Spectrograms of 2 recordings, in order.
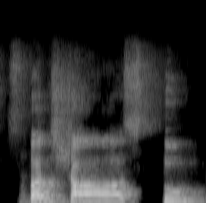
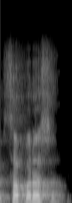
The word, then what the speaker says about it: स्पर्श: अगला देखो, ये बोलिए, मात्रा, स्पर्शास्तु, स्पर्श, बोलो, हरियाणा का सपरस, वो नहीं बोलना है, सपरस भी, सभी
